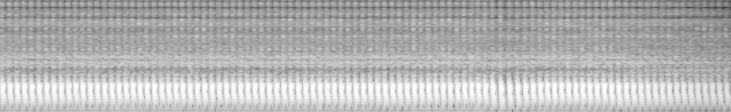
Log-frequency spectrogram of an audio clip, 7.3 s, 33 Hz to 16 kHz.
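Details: Lexmoto Nexus 125cc single-cylinder misfiring at a lumpy idle, with heavy low chuffing pulses about 3.5 per second. Diagnostic readings show the fuel-air mixture dropping below 0 and the total misfire count.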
